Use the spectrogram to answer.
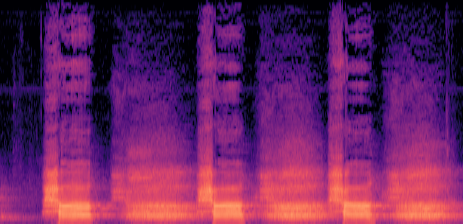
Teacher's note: इस हर्फ का मखर क्या है हलक का दरमियान वस्ते हल्क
